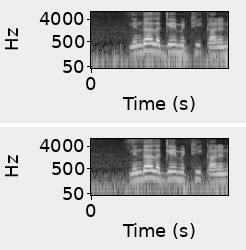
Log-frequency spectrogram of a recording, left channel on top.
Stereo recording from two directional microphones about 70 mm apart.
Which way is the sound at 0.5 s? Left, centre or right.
Left.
